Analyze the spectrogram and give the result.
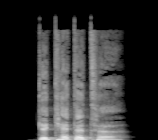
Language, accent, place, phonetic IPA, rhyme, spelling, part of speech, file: German, Germany, Berlin, [ɡəˈkɛtətə], -ɛtətə, gekettete, adjective, De-gekettete.ogg
- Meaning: inflection of gekettet: 1. strong/mixed nominative/accusative feminine singular 2. strong nominative/accusative plural 3. weak nominative all-gender singular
